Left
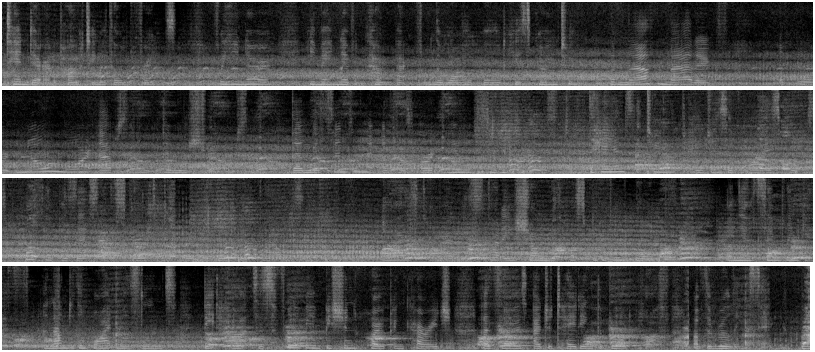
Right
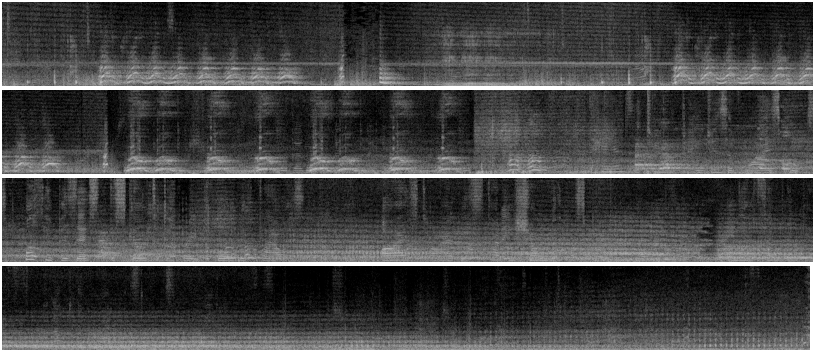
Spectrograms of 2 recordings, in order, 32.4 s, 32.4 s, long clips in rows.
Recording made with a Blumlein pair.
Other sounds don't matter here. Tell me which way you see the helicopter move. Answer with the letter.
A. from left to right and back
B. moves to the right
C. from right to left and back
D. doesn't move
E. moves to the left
B.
